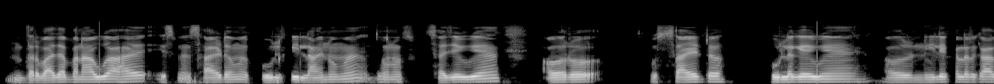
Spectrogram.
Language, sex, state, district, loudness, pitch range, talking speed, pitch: Hindi, male, Uttar Pradesh, Budaun, -18 LUFS, 110-125 Hz, 165 wpm, 115 Hz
